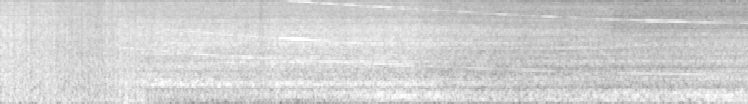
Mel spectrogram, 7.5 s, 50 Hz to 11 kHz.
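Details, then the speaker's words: Boomerang Atom RC jet turbine idling too high: the readout shows 162,000 RPM, with the figures 49,000 and 53 also mentioned around idle, and the idle needs adjusting down. A high, piercing whine holding steady with a faint falling tone. "what's up got 162,000 RPM that's too much too much idling right around 49,000 we're a 53 okay oh you can adjust that can't you"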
